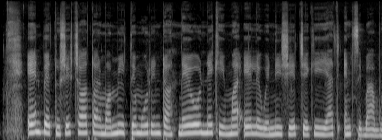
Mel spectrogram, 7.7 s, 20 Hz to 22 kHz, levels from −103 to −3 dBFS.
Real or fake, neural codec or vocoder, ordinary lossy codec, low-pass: real; none; none; none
